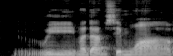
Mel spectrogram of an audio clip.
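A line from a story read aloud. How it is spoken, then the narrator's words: Old man, humble and sad. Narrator (French): répondit humblement et tristement le vieillard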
